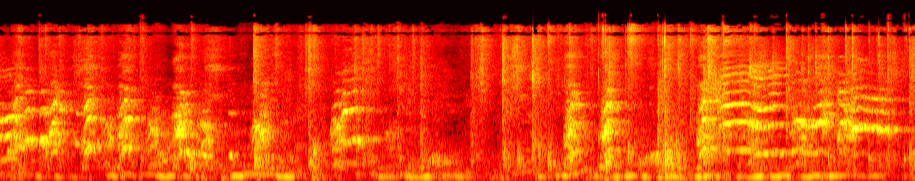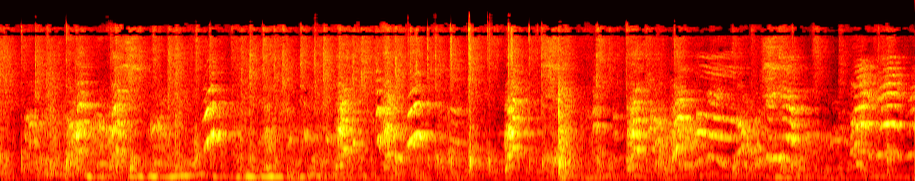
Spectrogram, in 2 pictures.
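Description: Several dogs barking and yipping in excited play, in short bursts throughout, mixed with people's voices.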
